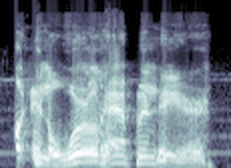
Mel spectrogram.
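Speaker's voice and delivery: big, gruff, rough-edged bruiser voice. A game narrator voices a large individual sauntering over, large gruff voice. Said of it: "You hear a large, gruff voice".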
